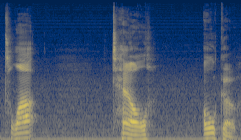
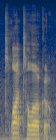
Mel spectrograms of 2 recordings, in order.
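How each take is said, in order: First: It is split into separate syllables with pauses. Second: It is said smoothly as one word.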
